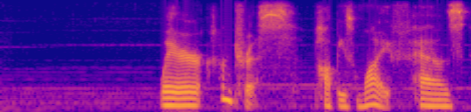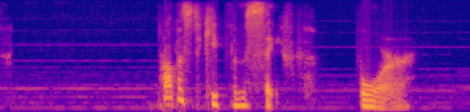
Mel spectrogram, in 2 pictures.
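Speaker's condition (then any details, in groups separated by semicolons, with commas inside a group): No condition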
